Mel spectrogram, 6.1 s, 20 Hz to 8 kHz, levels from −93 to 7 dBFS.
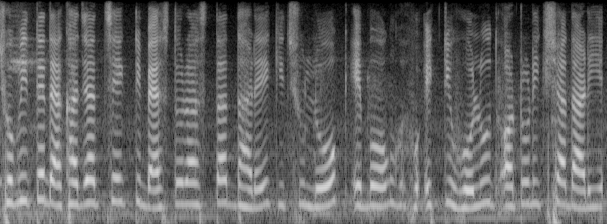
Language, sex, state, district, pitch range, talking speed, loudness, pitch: Bengali, female, West Bengal, Cooch Behar, 255-305 Hz, 140 wpm, -16 LUFS, 280 Hz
